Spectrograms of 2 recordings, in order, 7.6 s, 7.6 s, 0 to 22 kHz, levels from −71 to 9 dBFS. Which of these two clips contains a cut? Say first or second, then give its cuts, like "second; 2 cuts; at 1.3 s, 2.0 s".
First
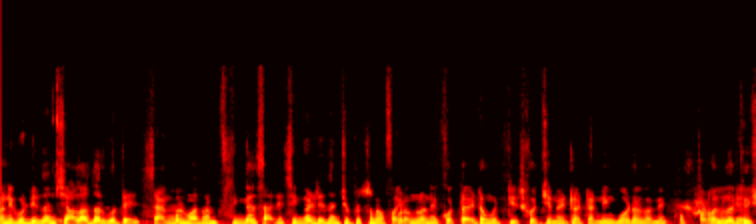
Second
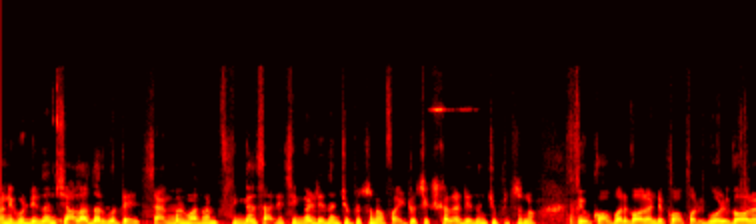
first; 1 cut; at 4.0 s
